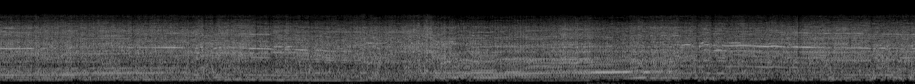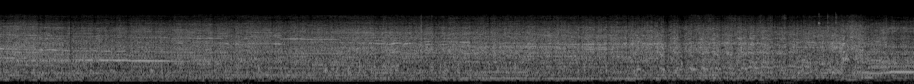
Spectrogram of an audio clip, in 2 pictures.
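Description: Mercedes CLK GTR Roadster's V12 engine heard from inside the car, running steadily at a light cruise with its pitch drifting gently up and down and a thin whine above it.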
